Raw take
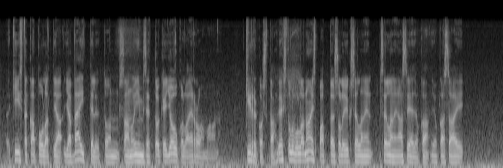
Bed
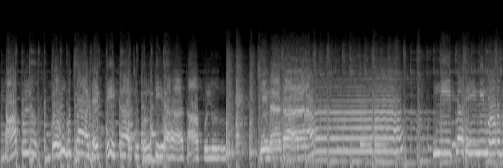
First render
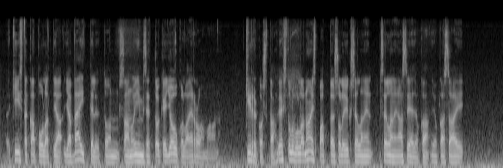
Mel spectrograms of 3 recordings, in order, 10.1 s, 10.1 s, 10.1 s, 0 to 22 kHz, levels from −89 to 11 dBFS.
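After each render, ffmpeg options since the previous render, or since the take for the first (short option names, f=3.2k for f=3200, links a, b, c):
-af "afftdn=nr=6:nf=-37"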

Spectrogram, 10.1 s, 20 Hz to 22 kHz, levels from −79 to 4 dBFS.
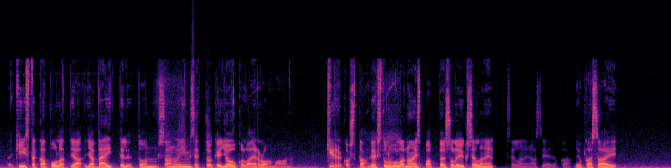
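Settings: -filter_complex "[0:a]asettb=1/sr,asplit=3[a][b][c];[a]atrim=end=2.474[d];[b]atrim=start=2.47:end=3.18,asetpts=PTS-STARTPTS,afade=t=in:d=0.004:c=qsin,afade=t=out:st=0.706:d=0.004:c=qsin,aeval=exprs='if(lt(val(0),0),0.447*val(0),val(0))':c=same[e];[c]atrim=start=3.176[f];[d][e]acrossfade=d=0.004:c1=hsin:c2=qsin[g];[g][f]acrossfade=d=0.004:c1=qsin:c2=hsin,asettb=1/sr,asplit=3[h][i][j];[h]atrim=end=4.784[k];[i]atrim=start=4.78:end=5.38,asetpts=PTS-STARTPTS,afade=t=in:d=0.004:c=qsin,afade=t=out:st=0.596:d=0.004:c=qsin,equalizer=f=92:w=0.65:g=-15[l];[j]atrim=start=5.376[m];[k][l]acrossfade=d=0.004:c1=hsin:c2=qsin[n];[n][m]acrossfade=d=0.004:c1=qsin:c2=hsin,asplit=3[o][p][q];[o]atrim=end=7.39,asetpts=PTS-STARTPTS,afade=t=out:st=7.13:d=0.26:c=log:silence=0.0944061[r];[p]atrim=start=7.39:end=8.64,asetpts=PTS-STARTPTS,volume=-20.5dB[s];[q]atrim=start=8.64,asetpts=PTS-STARTPTS,afade=t=in:d=0.26:c=log:silence=0.0944061[t];[r][s][t]concat=n=3:v=0:a=1"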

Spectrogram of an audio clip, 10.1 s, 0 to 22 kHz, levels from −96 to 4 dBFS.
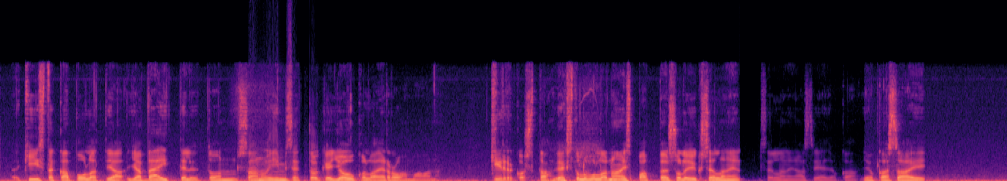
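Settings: -filter_complex "[0:a]asettb=1/sr,asplit=3[a][b][c];[a]atrim=end=2.944[d];[b]atrim=start=2.94:end=4.31,asetpts=PTS-STARTPTS,afade=t=in:d=0.004:c=qsin,afade=t=out:st=1.366:d=0.004:c=qsin,highshelf=f=10k:g=-9.5[e];[c]atrim=start=4.306[f];[d][e]acrossfade=d=0.004:c1=hsin:c2=qsin[g];[g][f]acrossfade=d=0.004:c1=qsin:c2=hsin"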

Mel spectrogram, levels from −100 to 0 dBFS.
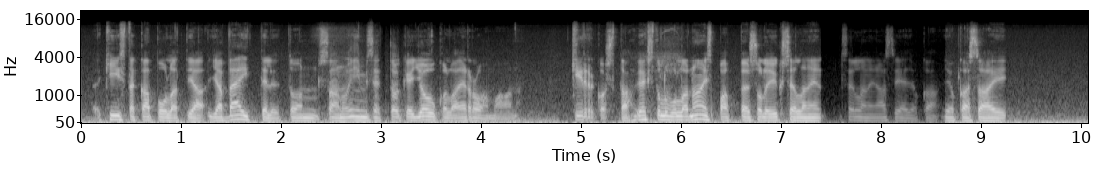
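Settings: -af "lowpass=f=11k:w=0.5412,lowpass=f=11k:w=1.3066,lowshelf=f=110:g=6"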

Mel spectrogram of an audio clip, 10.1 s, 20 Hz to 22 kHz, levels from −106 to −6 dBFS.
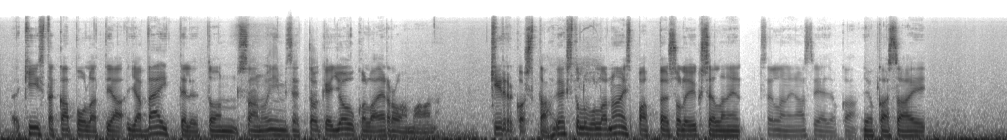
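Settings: -filter_complex "[0:a]asplit=2[a][b];[b]alimiter=limit=-15.5dB:level=0:latency=1,volume=-1dB[c];[a][c]amix=inputs=2:normalize=0,acompressor=threshold=-19dB:ratio=6"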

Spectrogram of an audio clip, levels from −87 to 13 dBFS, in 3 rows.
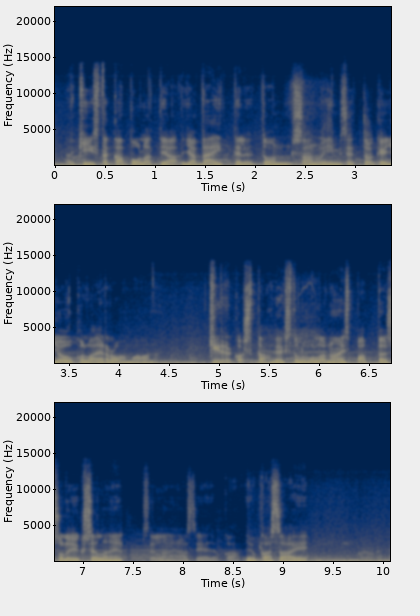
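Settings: -filter_complex "[1:a]volume=-25.5dB[a];[0:a][a]amix=inputs=2:normalize=0"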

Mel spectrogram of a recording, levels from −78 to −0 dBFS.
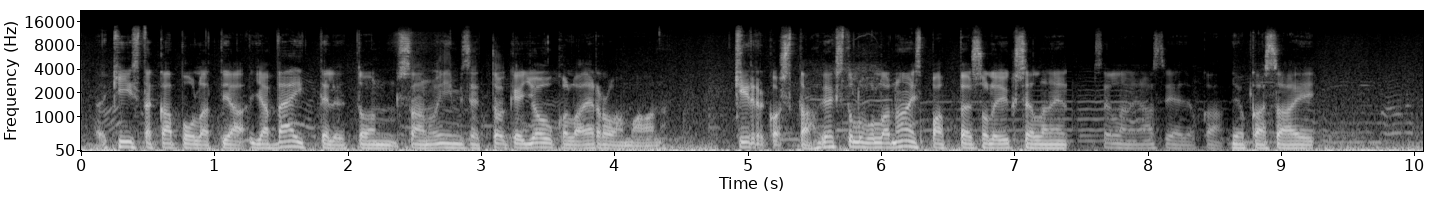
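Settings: -af "volume=6.5dB"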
